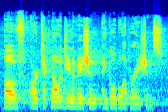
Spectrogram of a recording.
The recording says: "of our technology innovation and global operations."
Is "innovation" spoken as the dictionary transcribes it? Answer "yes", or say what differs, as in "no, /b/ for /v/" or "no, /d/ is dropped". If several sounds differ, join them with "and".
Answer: yes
